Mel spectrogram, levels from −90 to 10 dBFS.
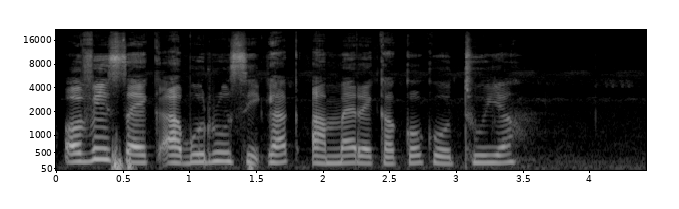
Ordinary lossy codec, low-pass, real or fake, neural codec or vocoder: none; none; real; none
